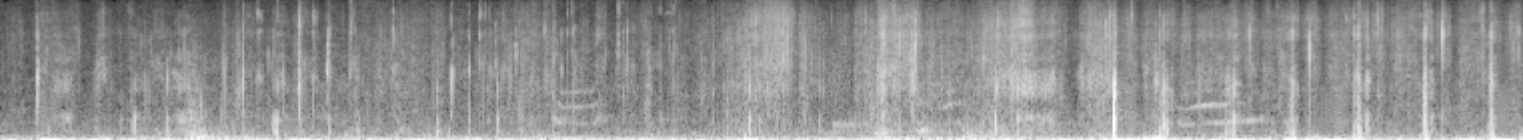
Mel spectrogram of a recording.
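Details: Cat eating, recorded close up: irregular sharp crunching and clicking chews scattered throughout, with a low rumbling background and a few faint thin tonal squeaks midway.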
